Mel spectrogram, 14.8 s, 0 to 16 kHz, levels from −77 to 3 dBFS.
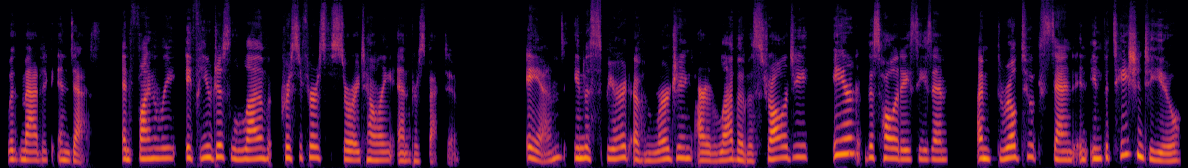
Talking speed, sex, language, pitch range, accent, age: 145 wpm, female, English, 180-235 Hz, American, 20-39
